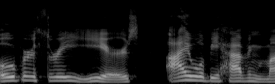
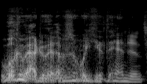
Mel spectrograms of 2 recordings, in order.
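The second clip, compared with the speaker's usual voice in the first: loud, guttural put-on voice, growing louder; 4 dB louder than usual. Redoing the intro impression after being asked for more guttural: guttural imitation of Dylan. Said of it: "It wasn't as guttural as I would have liked".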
